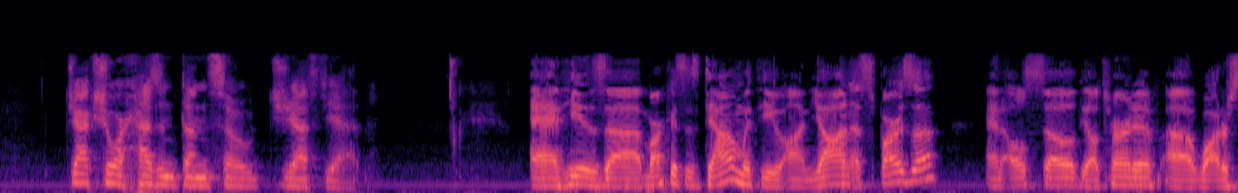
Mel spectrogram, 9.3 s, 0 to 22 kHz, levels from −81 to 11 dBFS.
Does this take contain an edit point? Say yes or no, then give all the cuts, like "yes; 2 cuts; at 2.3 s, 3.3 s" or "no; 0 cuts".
no; 0 cuts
